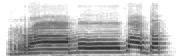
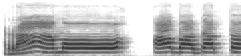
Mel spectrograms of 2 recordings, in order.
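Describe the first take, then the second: First: रामो वदत slow, with no break; joined, silent अ. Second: रामो, a pause, then अवदत with अ sounded; unjoined words. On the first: Teacher showing the sandhi result, joined with silent अ. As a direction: stretch रामो straight into वदत. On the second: Teacher giving words before sandhi, unjoined. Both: Shown as a demonstration. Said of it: "अ है वो silent हो जाता है".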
